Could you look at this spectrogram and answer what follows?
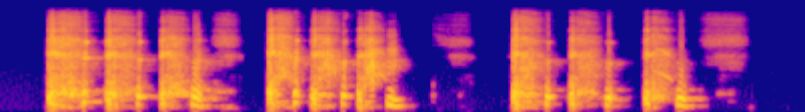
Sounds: Cough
